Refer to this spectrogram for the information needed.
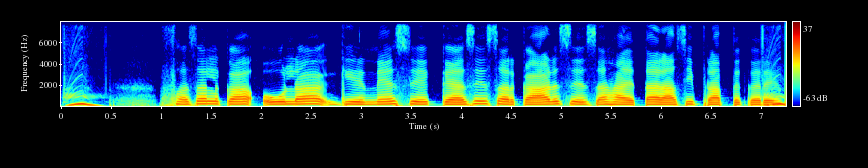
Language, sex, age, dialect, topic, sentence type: Magahi, male, 25-30, Western, agriculture, question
